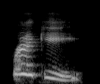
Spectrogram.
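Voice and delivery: high gasped cry of the name; boy gasping his friend's name beside the coffin. Acted. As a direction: gasp it out in shock. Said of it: "he gasps".

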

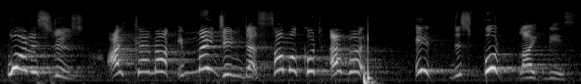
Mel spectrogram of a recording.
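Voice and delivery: high, loud indignant complaint; storyteller acting out a disgusted, angry diner; outraged king. A narrator's reading. King outraged at tasteless food.

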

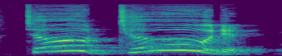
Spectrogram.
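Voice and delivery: high, urgent call; crying out. A narrator's reading. Frog calling to Toad indoors, crying out. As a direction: cry the name out high and strong. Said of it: "cried Frog".

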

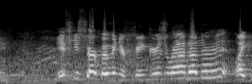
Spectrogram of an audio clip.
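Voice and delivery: ordinary delivery

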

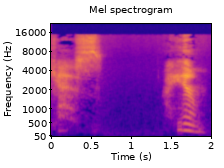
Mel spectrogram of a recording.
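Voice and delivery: a near-whispered, hushed "Yes", then soft; quiet yes. Retold or imitated. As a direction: answer softly, almost breathless. She asks if talking about God.

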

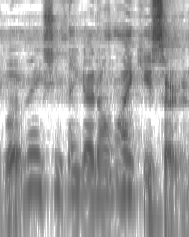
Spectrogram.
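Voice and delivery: very high, soft innocent voice; mock-innocent squeak of protest; feigned innocence. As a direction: play innocent, way up in pitch and quietly. Feigning innocence to his angry supervisor.

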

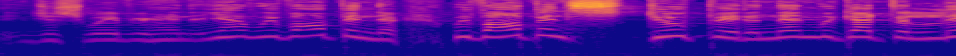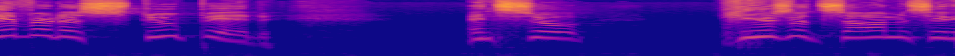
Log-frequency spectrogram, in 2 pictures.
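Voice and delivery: loud, high, fired-up preaching. Real, not acted. Preacher hammering Solomon's warning to the church, full force.

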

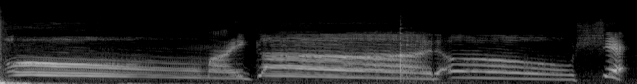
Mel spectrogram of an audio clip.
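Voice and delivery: long, stretched, drawn-out wail of panic; panicked wail. Real, not acted. Streamer wailing at a kitchen disaster, long panicked wail. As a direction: wail it out slowly in real panic.

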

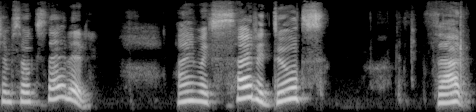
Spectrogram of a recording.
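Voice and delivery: high, loud happy yelling; excited cheer. Real, not acted. Gamer cheering his viewers as the run succeeds. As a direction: let the joy burst out. Celebrating again.

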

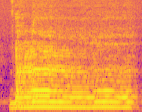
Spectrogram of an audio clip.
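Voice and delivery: rolled lips drum roll. Shown as a demonstration. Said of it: "That's a drum roll".

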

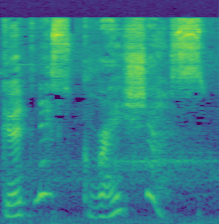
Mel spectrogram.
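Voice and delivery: slow, marvelling goodness gracious; drawn-out storybook wonder; Teddy amazed. Acted. Teddy marvels at the strange sight, slow wonder. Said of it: "thought Teddy".

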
